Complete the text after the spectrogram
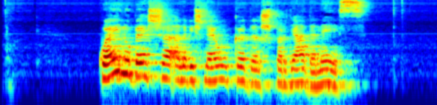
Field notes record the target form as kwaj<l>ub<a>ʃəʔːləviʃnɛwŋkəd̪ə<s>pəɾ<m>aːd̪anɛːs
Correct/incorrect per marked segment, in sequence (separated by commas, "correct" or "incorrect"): correct, incorrect, incorrect, incorrect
